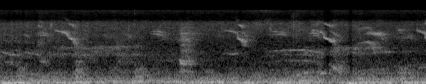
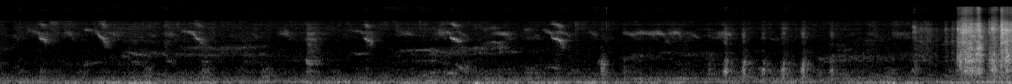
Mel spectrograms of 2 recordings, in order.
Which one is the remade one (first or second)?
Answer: second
